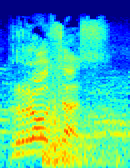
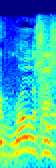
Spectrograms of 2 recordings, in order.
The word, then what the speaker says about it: Rosas: Stop pronouncing his name wrong, it's Rosas.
